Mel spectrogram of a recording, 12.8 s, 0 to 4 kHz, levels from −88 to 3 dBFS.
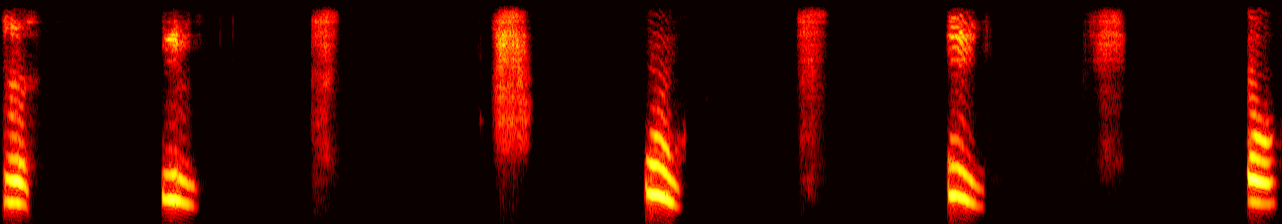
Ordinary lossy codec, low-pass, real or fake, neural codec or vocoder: none; 3.6 kHz; fake; codec, 32 kHz, 1.9 kbps, SNAC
